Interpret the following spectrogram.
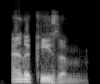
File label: "anarchism", British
